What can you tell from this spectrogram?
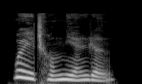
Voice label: "未成年人", Chinese

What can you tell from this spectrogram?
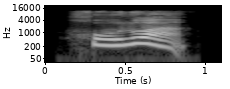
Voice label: "胡乱", Chinese

